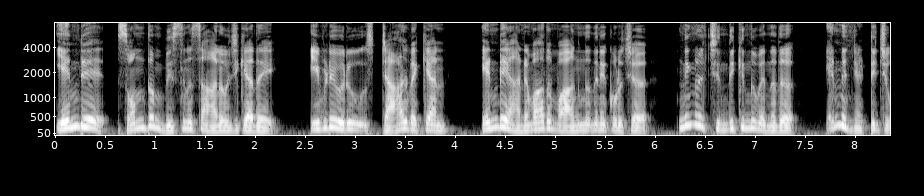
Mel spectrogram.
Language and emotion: Malayalam, surprised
